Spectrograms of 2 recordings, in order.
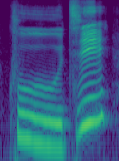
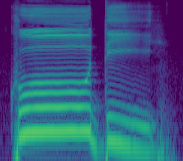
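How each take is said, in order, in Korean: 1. 두 번째 음절은 j 소리로 시작합니다. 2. 두 번째 음절은 d 소리로 시작합니다. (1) "라고 읽죠" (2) "이렇게 읽습니까? 아니죠"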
